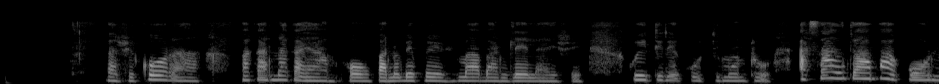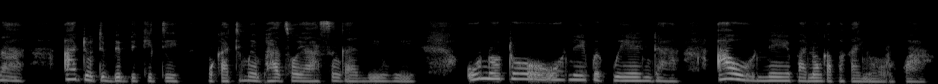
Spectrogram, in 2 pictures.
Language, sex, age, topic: Ndau, male, 36-49, education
